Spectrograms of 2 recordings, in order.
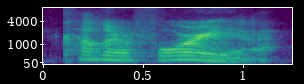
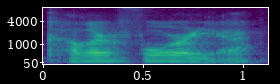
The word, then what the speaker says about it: Colorphoria: Colorphoria. This could be called Colorphoria. What do y'all think of that name? Colorphoria. I might forget it if. Well, I was thinking like euphoria and color put together.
